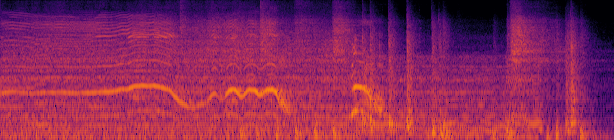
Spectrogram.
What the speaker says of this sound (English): I let out a little scream there.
